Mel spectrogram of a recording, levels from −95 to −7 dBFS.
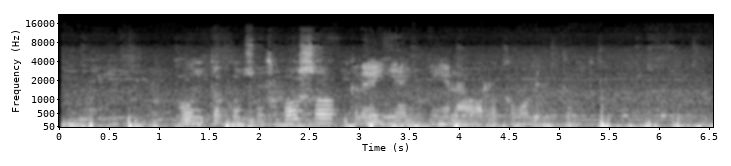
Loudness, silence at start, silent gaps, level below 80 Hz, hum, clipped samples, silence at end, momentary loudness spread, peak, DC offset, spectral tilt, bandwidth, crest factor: -25 LUFS; 0.05 s; none; -26 dBFS; none; under 0.1%; 0 s; 9 LU; -2 dBFS; under 0.1%; -5.5 dB/octave; 10.5 kHz; 20 dB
